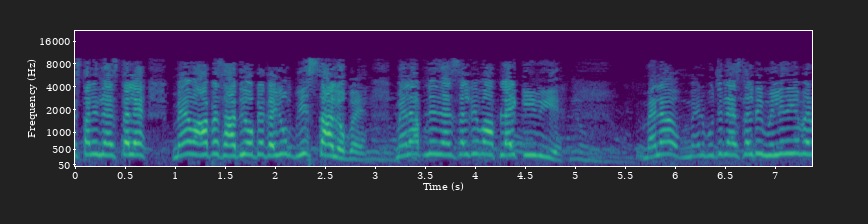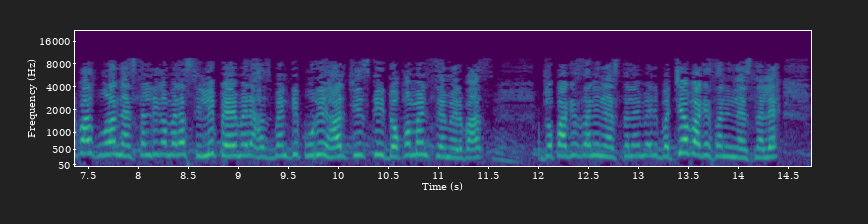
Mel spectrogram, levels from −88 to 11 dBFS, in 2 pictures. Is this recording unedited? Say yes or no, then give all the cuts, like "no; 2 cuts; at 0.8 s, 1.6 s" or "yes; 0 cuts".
yes; 0 cuts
